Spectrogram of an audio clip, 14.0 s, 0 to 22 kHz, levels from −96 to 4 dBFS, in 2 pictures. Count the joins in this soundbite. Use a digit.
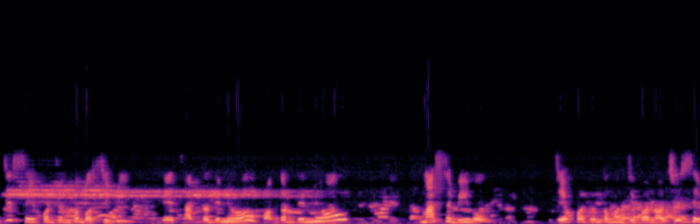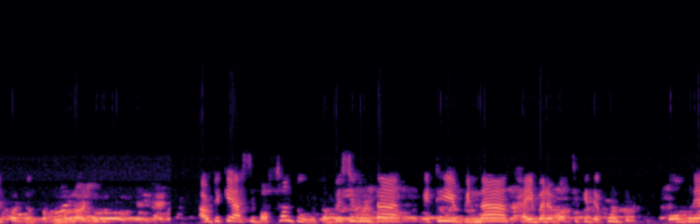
1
